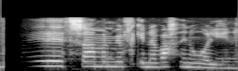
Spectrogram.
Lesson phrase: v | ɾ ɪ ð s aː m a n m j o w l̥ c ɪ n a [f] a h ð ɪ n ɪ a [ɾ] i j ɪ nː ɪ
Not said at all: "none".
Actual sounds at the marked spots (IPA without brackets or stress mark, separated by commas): v, l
